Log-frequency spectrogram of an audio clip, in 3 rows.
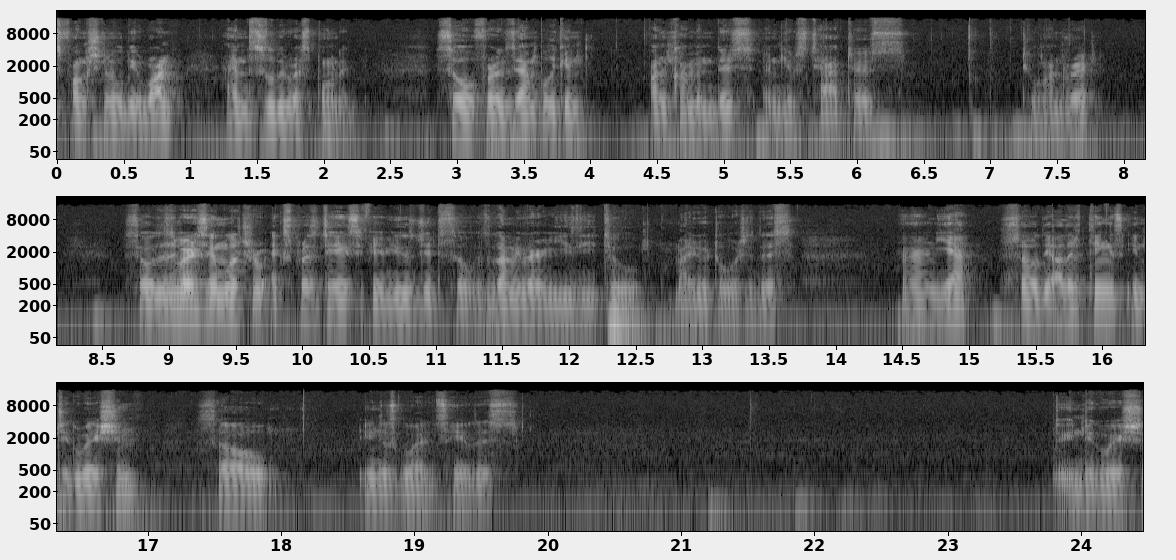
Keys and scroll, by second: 4.6-8.0 typing.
